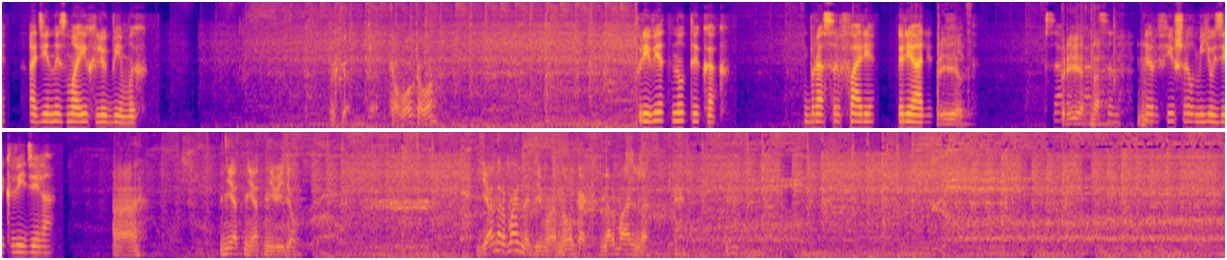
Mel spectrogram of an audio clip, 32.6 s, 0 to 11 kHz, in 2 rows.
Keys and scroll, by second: 5.1 ctrl+z, 5.5 ctrl+z, 6.0 ctrl+z, 6.8 d, 7.2 d, 10.4 ctrl+z, 24.5 d.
